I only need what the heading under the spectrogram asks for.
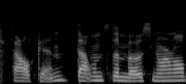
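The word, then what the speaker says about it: Falkin: the next one is f-a-l-k-i-n pronounced Falcon that one's the most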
